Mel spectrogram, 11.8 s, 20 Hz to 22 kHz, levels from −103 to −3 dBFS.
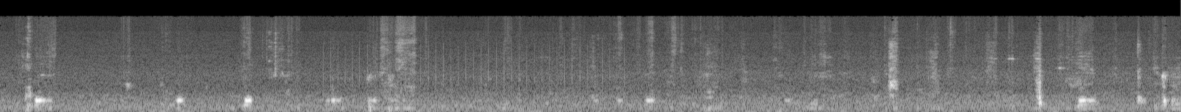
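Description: From 3.24 to 6.26 s, a train of clicks, likely interference, ticks regularly at 13.3 per second: about forty spikes, evenly spaced vertical spectrogram lines.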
